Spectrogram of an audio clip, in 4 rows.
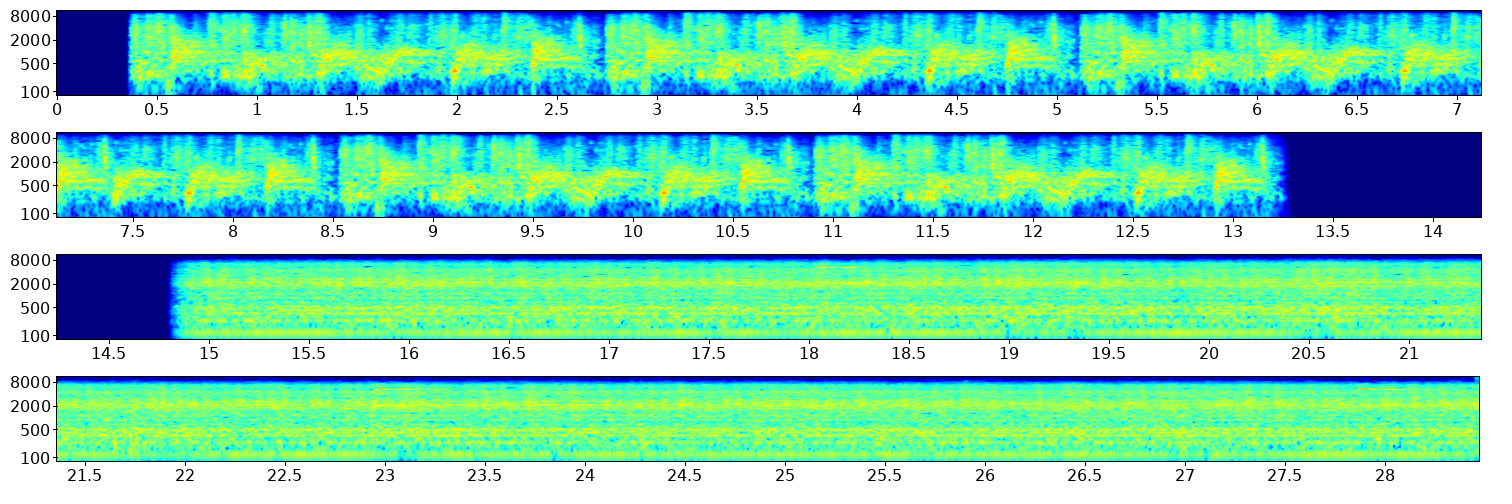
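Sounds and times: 
cartoon washing machine: 0:00.4 - 0:13.3, 0:14.8 - 0:28.4.

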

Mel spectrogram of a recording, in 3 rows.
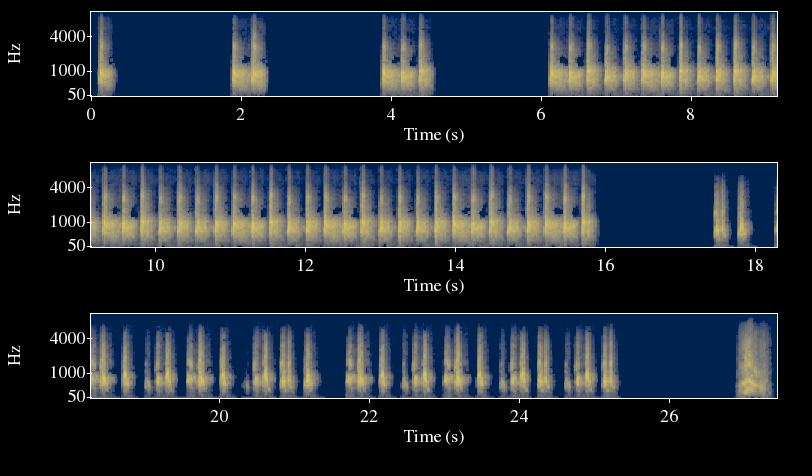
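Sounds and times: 
cartoon single sword swish: 0:00.1 - 0:00.4, 0:01.9 - 0:02.4, 0:03.9 - 0:04.6, 0:06.2 - 0:15.9, 0:17.5 - 0:25.4, 0:27.0 - 0:27.4.

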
